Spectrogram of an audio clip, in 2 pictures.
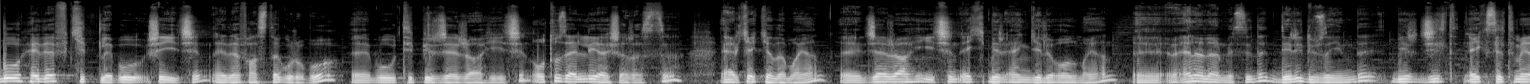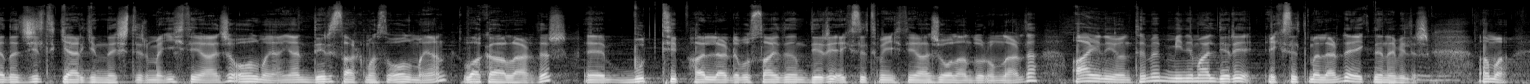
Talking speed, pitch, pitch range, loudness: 125 wpm, 110 Hz, 100-125 Hz, -12 LUFS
